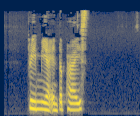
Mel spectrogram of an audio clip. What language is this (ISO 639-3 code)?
tha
